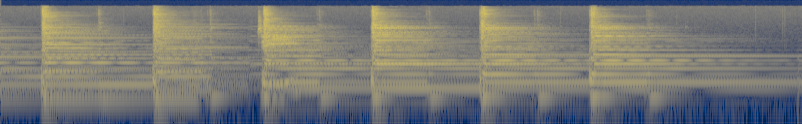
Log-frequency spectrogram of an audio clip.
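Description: Acoustic guitar capoed at the third fret, played as a C chord and then changing to a D chord about two seconds in. The chord strokes come steadily, a little under a second apart, and the last one is left ringing.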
